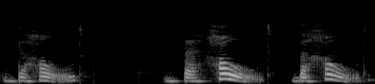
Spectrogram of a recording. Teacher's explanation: So if you look at the word behold, behold, behold, the B bit, you almost don't even pronounce the B, behold. You say behold, and the emphasis, the stress is on hold.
